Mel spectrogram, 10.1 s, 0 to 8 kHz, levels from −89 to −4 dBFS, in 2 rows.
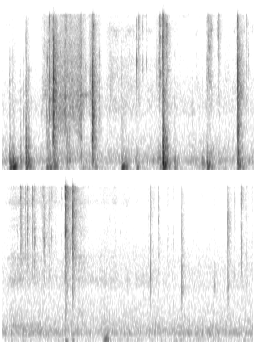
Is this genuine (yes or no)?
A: yes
